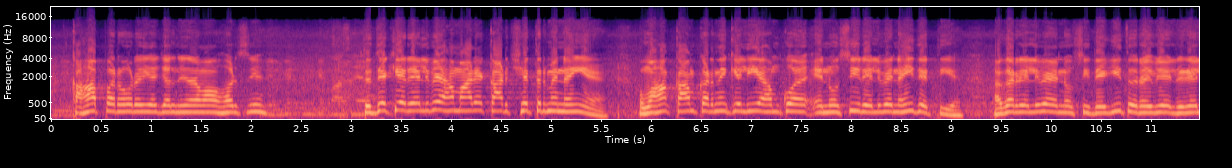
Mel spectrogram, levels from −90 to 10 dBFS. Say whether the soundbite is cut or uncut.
uncut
